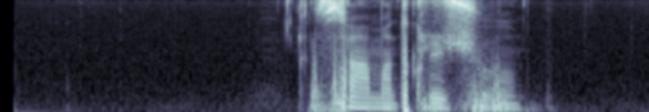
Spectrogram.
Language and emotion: Russian, neutral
